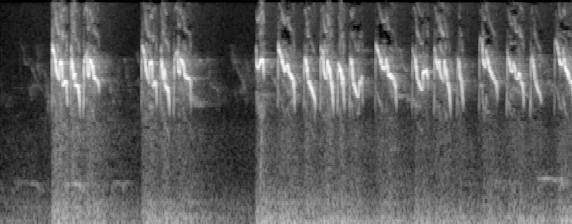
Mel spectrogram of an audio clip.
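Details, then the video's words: Young white-eye: short high chirp groups at first, then a longer run of fast, sharp, descending notes delivered almost continuously toward the end. "suara burung pleci masih muda"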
